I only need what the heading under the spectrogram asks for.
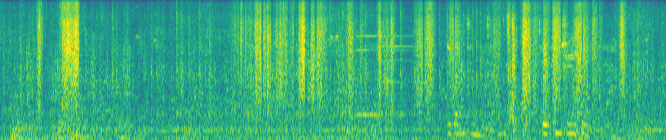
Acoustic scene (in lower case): bus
